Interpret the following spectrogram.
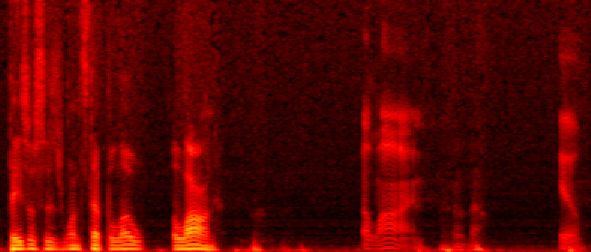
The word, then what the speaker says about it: Elon: Sometimes I hear people say Elon, and I was like, is that the right way to say it? And then his mom was on, and she said Elon. I was like, yeah, I always knew those losers were saying it wrong.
